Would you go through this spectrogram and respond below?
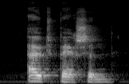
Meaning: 1. to squeeze out (a fruit etc.) 2. to exploit
- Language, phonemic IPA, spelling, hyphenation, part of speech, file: Dutch, /ˈœy̯tpɛrsə(n)/, uitpersen, uit‧per‧sen, verb, Nl-uitpersen.ogg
